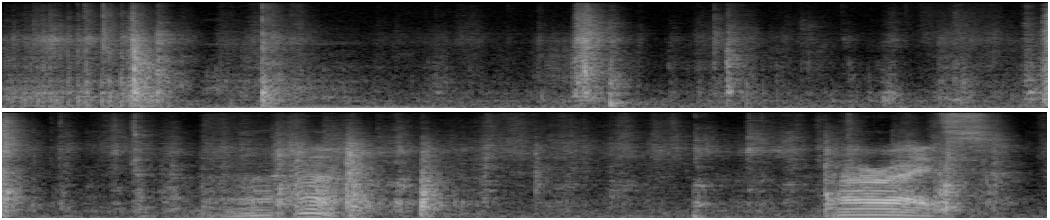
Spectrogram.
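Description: Cardboard camera packaging handled by hand: inner box flaps and a cardboard insert folded back and pulled open, making a string of light knocks, taps and paper scrapes. A voice comes in near the end.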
